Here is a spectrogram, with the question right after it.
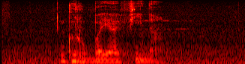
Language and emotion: Russian, angry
